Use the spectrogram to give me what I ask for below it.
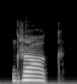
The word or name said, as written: grok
